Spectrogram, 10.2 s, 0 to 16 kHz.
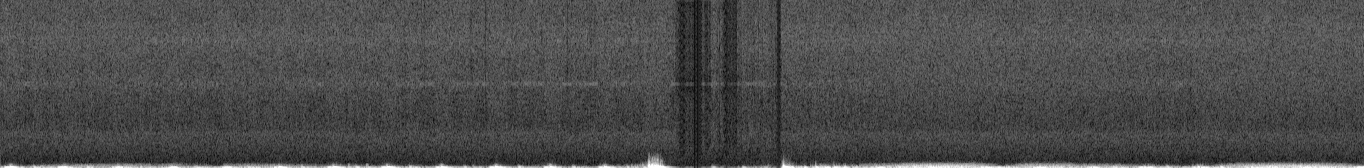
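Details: Own heart auscultated after a workout, rate had been around 180 but already settling by recording: quick, regular thumping slowing down, brief gap, then muffled rubbing over the beats; heart sounds after exercise.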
